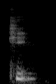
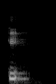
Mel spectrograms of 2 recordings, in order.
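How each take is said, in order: First: The vowel is short and said quickly. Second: The same.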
